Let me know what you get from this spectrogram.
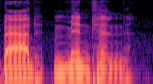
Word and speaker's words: badminton: E-Crossminton is a sports video game based in Crossminton, an emerging racket sport, which, yes, looks a lot like badminton, as I pronounce my N. In Minton, but not the G, in orangutan.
